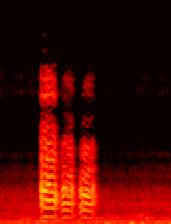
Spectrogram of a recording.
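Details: Baby parrot uttering three rapid, harsh squawks in quick succession, rough and buzzy, followed by quiet low rumbles.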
